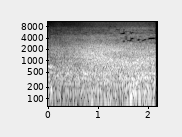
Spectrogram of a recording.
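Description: A rushing noise that swells about half a second in and then holds steady.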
